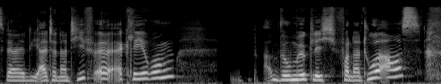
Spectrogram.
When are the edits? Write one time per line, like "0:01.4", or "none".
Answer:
none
